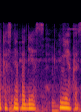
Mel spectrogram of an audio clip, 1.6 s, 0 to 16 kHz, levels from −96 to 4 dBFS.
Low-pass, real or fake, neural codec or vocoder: 7.2 kHz; fake; codec, 16 kHz, 4 kbps, FreqCodec, smaller model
